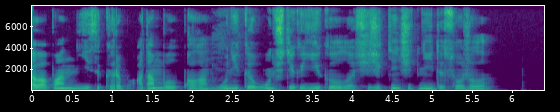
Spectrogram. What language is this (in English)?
Kazakh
